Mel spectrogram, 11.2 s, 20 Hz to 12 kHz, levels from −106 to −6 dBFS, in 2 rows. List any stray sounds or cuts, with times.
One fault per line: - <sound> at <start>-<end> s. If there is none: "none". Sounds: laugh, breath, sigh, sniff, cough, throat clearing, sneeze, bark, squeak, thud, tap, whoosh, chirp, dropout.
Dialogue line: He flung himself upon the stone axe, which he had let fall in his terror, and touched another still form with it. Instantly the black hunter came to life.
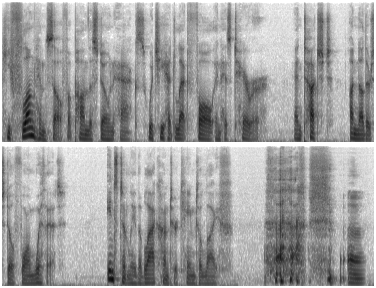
- laugh at 9.5-11.1 s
